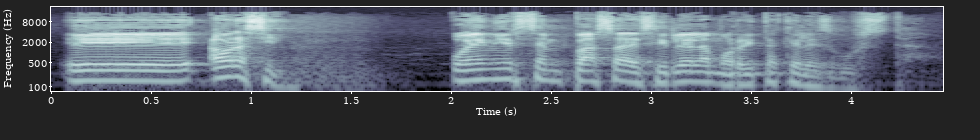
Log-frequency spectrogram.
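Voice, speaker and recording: A man's voice: mid-range voice, animated. Mexican man reading thank-yous on a podcast. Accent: Mexican Spanish. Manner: reads fan names in a drawn-out list. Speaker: podcast co-host. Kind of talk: casual podcast sign-off.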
